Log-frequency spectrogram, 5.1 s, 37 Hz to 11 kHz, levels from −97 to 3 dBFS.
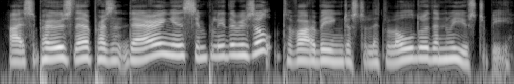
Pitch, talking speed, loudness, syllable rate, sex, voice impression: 205 Hz, 245 wpm, -18 LUFS, 5.9 syllables/s, female, very feminine, slightly young, very adult-like, thin, tensed, slightly weak, slightly dark, very hard, very clear, very fluent, cute, slightly cool, very intellectual, refreshing, sincere, very calm, friendly, reassuring, unique, very elegant, slightly wild, sweet, slightly lively, strict, slightly intense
